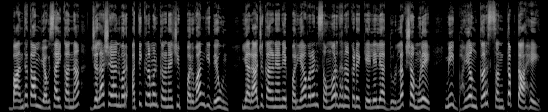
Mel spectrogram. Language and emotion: Marathi, angry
